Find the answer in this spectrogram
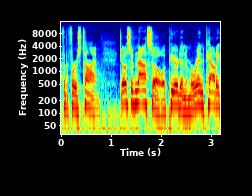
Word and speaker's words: Naso: 77-year-old Joseph Naso, he interrupted the judge on several occasions, actually, including to stress that his name is pronounced Naso.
